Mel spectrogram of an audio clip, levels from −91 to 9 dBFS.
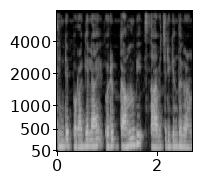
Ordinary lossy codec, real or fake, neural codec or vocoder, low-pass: none; real; none; 7.2 kHz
